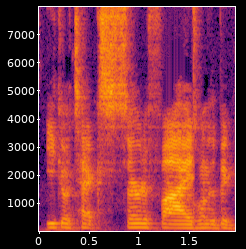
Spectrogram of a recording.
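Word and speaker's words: Oeko-Tex: So, as long as it's Ecotech certified and it's spelled ocoteex, so it's kind of I think it's pronounced ecoteex though.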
